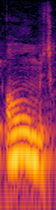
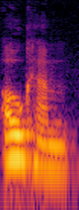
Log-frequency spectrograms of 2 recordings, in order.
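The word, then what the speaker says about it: Ogham: it's a silent there G so we say ohms gripped like they're almas and resistance to ohm script but it's English people pronounce it o come and it basically comes from oak ma the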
